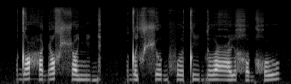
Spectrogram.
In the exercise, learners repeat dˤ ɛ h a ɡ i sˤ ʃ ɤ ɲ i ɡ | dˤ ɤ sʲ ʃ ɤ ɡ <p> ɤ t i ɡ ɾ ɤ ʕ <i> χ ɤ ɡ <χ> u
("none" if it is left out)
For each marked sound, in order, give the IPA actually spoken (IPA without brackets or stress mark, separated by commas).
f, i, χ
